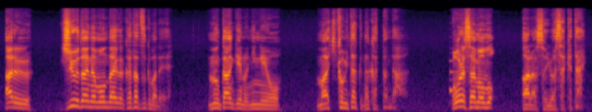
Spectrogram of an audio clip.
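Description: An actor voicing a loud, brash young oni gang leader in a game, swaggering and rough-talking but big-hearted. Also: male voice, on the high side, expressive, moderate pace. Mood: serious. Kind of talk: game voice acting. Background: game music.

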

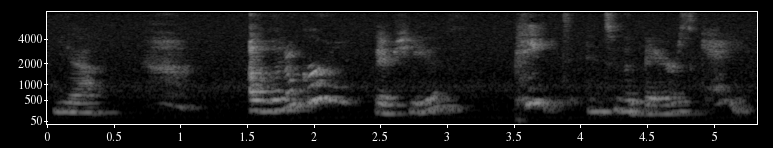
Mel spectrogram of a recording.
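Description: A librarian in her thirties reads aloud to small children, her high voice leaping around in a slow, sing-song way. She acts out the big moments with shouts and roars. The sound is distant and roomy, as if caught by a camera across the room. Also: sing-song, dull audio. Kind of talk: storytime read-aloud for young children. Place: library storytime room with toys. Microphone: far camera. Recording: echoey room, voice from afar.

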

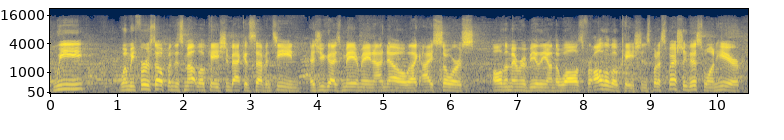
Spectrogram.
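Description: A man's voice: fairly high pitch, fairly even intonation, brisk, crowd noise. A man, hosting a promotional interview in his restaurant, enthusiastic and chatty. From Cleveland, Ohio. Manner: enthusiastic, chatty, many fillers like "like". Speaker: restaurant owner hosting the chat. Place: inside a decorated restaurant.

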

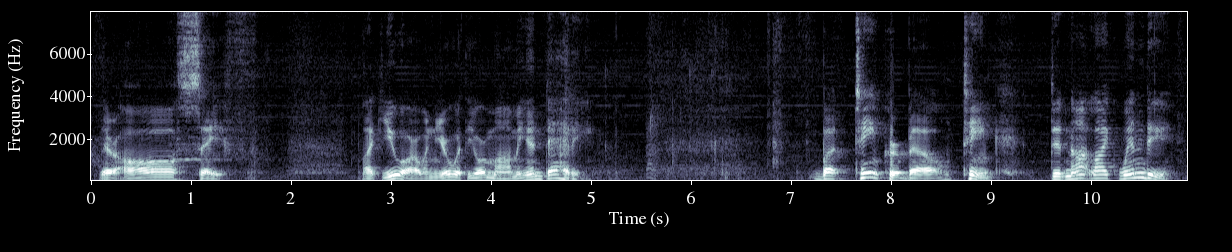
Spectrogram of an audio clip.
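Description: Low-pitched man reading slowly to small children. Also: darkish tone. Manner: simple, repetitive, drawn-out words with exclamations. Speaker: storybook reader for young relatives. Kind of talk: read-aloud storytelling to young children, explaining pictures and words.

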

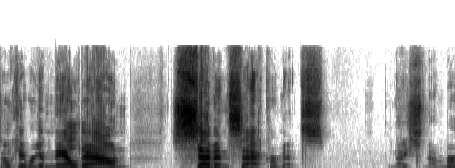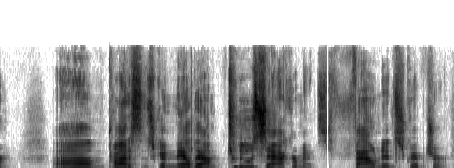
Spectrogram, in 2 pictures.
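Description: An older man giving casual, rambling commentary as a host, halting and thinking aloud. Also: mid-range voice, bright, forceful tone. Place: home room lined with books. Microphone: desk microphone, close, with headphones.

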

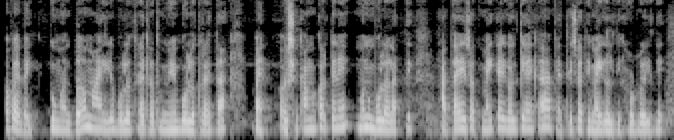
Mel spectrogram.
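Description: A man as a rapid-talking, irritable village husband. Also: a little high, steady tone, darkish tone. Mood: irritated, defensive. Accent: rural Maharashtrian, Vidarbha. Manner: argumentative, self-justifying, repeats himself. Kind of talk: Marathi comedy cartoon dialogue.

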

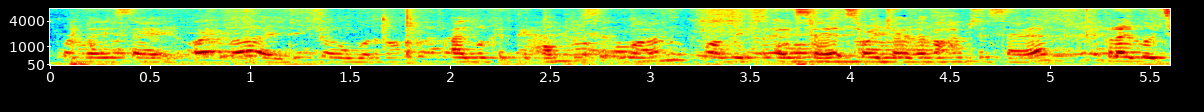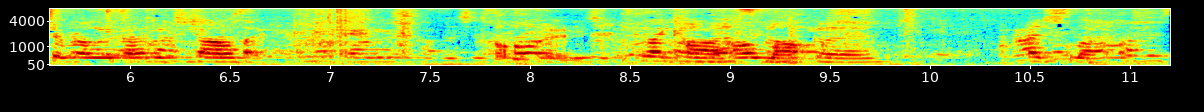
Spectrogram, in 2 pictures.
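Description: A woman's voice: a little high, steady tone, brisk, low-quality recording. A young woman chatting casually to a handheld camera as she vlogs backstage. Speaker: vlogger, pantomime performer. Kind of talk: casual backstage vlog chat. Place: busy backstage dressing rooms. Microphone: handheld camera close by. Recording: loud chatter of backstage crowd.

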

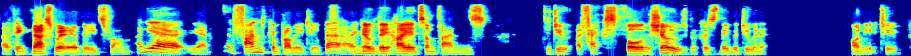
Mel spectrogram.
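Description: A young man with a British accent talks casually in an interview over a video call. His voice sits fairly low, and he rambles and repeats himself in a self-deprecating way. The sound is dry, with little room on it. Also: normal speed, husky, dry recording. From Britain. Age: young adult. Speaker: guest filmmaker.

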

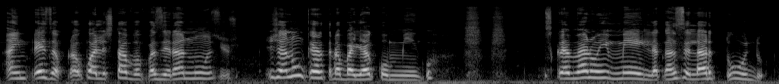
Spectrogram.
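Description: A woman acts out a despairing young woman in a radio drama. Her voice is high and plaintive, close to tears. She sounds wronged and beaten down. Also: normal speed, lightly acted. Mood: hurt, pleading. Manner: tearful, plaintive. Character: despairing young woman, a wronged cousin who lost everything.

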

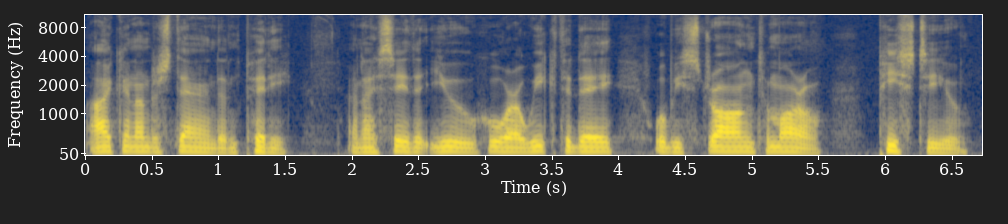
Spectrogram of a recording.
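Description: A man's voice: on the low side, steady tone, normal speed, warm tone, dry recording, clean studio sound, lightly acted. A man reading aloud, voicing a consoling older man who speaks earnestly and reassuringly.

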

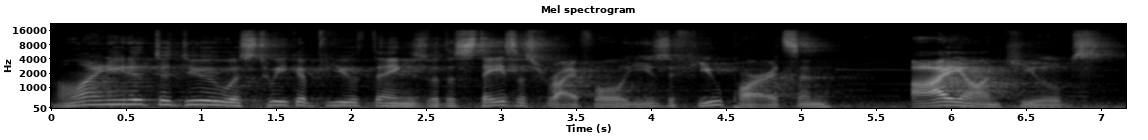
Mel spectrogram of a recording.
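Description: A man voicing his character in a survival game roleplay, excitably thinking aloud to himself. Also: mid-range voice, takes it slowly, soft background music.

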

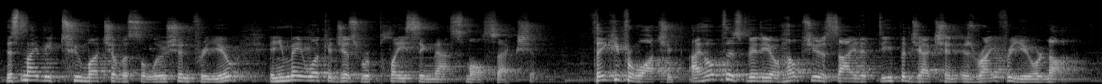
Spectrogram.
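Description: A young man with a slightly high voice delivers a scripted explainer as a company presenter. He speaks to camera in a small studio, and the room echo is clearly audible around his words. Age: young adult. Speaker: sales director presenting a company explainer video. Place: small indoor studio with dark wall panels. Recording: roomy echo on the voice.

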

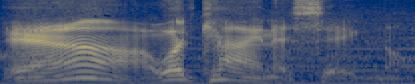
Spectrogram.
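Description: A man's voice: medium pitch, huge pitch swings, slow pace, creaky, pushed and bright, faint music behind, full character voice. A man voicing a small, wisecracking grey alien invader in a video game, brash and sardonic, with an American accent. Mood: teasing. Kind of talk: video game cutscene acting.

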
